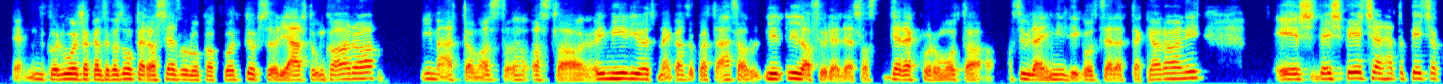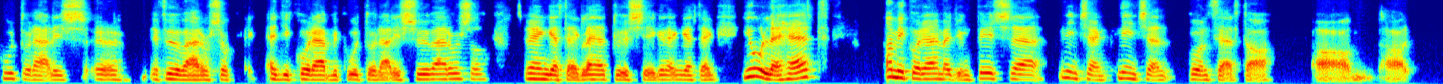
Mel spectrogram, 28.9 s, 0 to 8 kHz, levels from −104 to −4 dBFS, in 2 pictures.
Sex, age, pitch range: female, 60-79, 170-200 Hz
